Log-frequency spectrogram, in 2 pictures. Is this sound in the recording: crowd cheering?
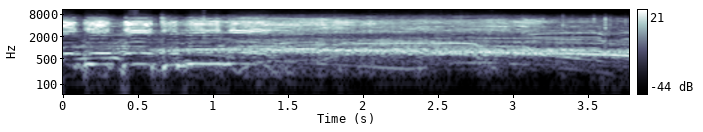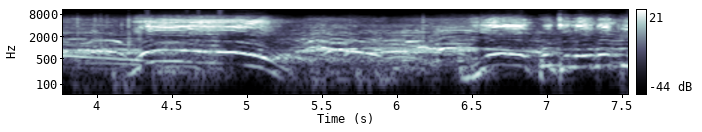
yes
